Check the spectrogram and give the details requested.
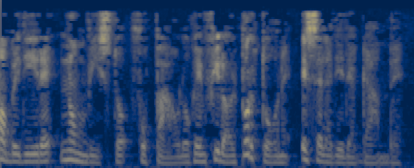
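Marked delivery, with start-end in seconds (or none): none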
